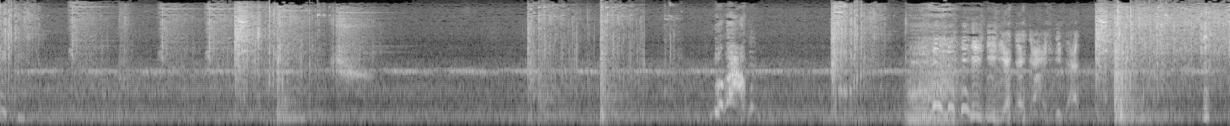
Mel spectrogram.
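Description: Wooden blocks and ice crash and shatter.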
